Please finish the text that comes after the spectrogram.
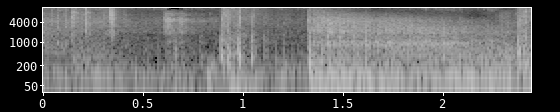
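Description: MP9 submachine gun fire in Counter-Strike 2 during a PGL CS2 European RMR 2024 match, loud close bursts of rapid shots followed by a sustained rattling stream of gunfire.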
